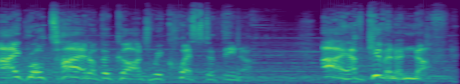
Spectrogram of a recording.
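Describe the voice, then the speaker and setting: An actor playing a bitter, battle-weary male Spartan warrior in a game, gravelly, brusque and defiant. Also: sits high, animated, measured pace, over music, full character voice. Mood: angry, defiant. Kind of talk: dramatic game voice acting.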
